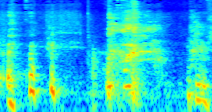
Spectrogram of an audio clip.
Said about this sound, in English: It's that weed cough right there, yo. That's that weed cough right there.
